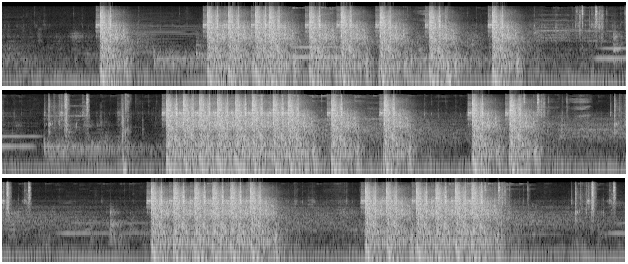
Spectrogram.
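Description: A pistol fires rapid shots that crack and echo.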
